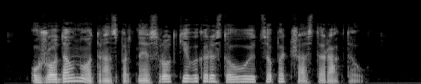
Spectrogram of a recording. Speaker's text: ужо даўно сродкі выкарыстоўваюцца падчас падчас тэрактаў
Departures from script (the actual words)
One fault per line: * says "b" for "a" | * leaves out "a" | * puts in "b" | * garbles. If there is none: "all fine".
* puts in "транспартныя"
* leaves out "падчас"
